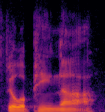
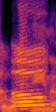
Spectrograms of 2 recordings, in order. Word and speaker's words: Filipina: the proper way to say it for a female is Filipina. Oh, okay. Because they were a colony of Spain for about 300 years. So Yeah, Filipina, O would be male and for A male,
